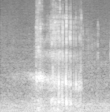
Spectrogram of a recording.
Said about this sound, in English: Speaking of water, let me have a sip.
